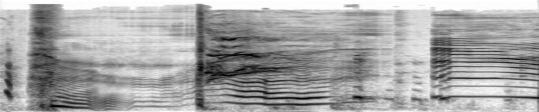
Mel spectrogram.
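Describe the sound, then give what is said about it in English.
A voice imitates a drawn-out Garrison Keillor-style sneeze with several long, moaning voiced tones broken by a sharp burst of breath, then a final sustained vocal note. “what's the perfect Garrison Keillor sneeze? Maybe you got one. I'm working on it. I got one, yeah. You go ahead. This is my first instinct would be like,”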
